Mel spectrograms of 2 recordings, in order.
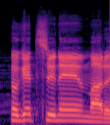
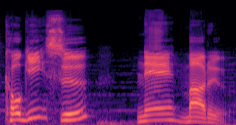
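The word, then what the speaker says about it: Kogitsunemaru: Kogetsune Maru, yeah. No, was it Kogisu? It's Kogisu ne Maru. What is it? 1, 2, 3, 4, 5. It's 6 syllables.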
